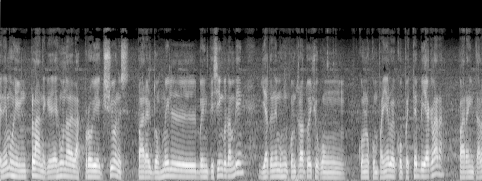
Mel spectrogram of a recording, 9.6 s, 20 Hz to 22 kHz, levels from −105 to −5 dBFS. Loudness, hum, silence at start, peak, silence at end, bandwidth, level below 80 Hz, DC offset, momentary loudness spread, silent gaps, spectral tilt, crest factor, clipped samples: -17 LUFS; none; 0 s; 0 dBFS; 0 s; 11.5 kHz; -46 dBFS; under 0.1%; 7 LU; none; -5.5 dB/octave; 16 dB; under 0.1%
